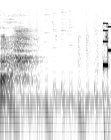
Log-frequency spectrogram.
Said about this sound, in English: Calculating computer activated. Computers. Beeps. Boops.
